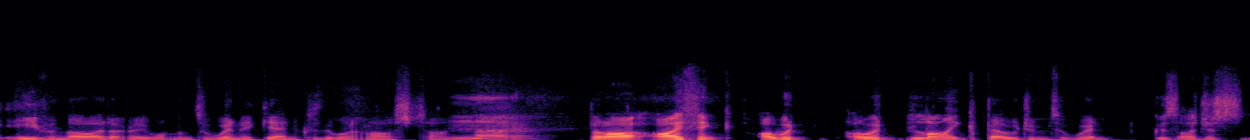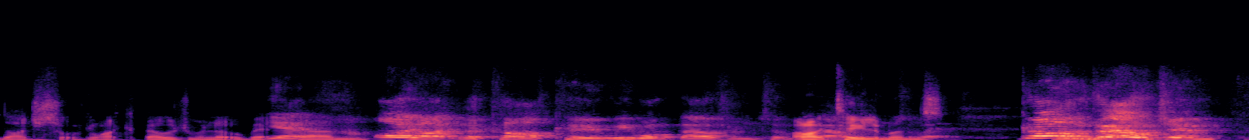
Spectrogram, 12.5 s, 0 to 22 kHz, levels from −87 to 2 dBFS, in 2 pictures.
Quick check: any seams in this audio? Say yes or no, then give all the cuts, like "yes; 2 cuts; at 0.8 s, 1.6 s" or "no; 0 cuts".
no; 0 cuts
